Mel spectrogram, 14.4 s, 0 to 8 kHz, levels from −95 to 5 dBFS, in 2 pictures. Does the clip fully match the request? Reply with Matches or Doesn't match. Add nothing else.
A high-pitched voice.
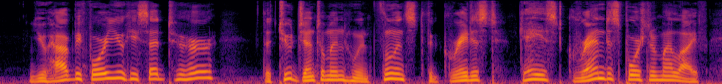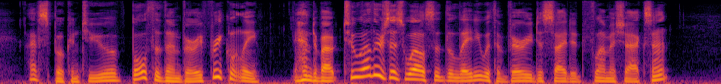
Doesn't match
